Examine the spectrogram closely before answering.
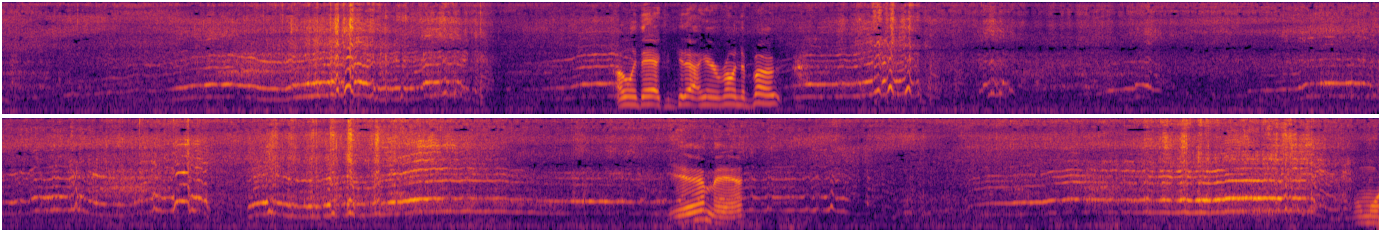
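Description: A small motorboat's engine whines at high pitch, rising and falling as it races across water.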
